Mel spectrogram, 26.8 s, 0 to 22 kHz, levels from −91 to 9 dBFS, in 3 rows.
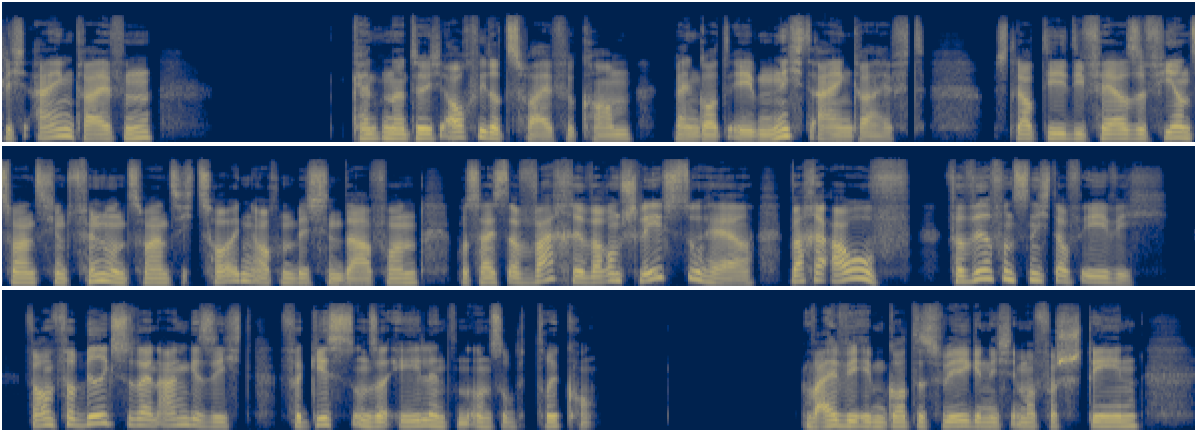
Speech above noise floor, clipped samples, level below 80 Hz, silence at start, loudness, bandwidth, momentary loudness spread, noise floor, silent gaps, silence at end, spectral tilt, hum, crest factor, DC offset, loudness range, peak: over 70 dB; under 0.1%; -68 dBFS; 0 s; -19 LUFS; 14.5 kHz; 9 LU; under -90 dBFS; 1.62-2.61 s, 4.91-5.02 s, 7.36-7.43 s, 17.68-17.85 s, 22.41-23.82 s; 0.15 s; -3 dB/octave; none; 20 dB; under 0.1%; 3 LU; -2 dBFS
